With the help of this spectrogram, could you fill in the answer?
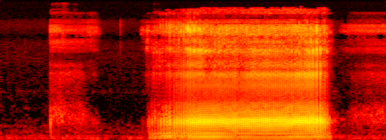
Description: Boston Terrier snores with his eyes open and his tongue out!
